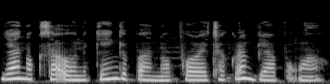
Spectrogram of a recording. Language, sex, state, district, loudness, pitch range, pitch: Garo, female, Meghalaya, West Garo Hills, -17 LUFS, 195-245 Hz, 210 Hz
